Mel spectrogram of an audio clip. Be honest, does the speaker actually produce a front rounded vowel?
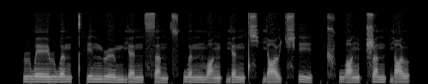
no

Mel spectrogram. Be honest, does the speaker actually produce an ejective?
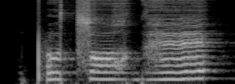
yes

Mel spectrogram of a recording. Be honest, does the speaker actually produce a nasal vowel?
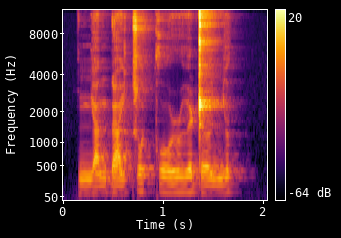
no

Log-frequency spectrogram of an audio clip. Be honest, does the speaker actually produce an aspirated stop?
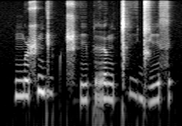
yes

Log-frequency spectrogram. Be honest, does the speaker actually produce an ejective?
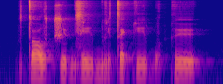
no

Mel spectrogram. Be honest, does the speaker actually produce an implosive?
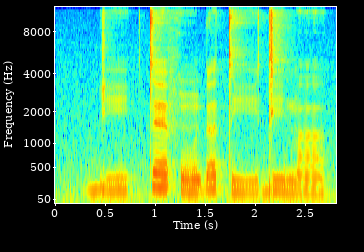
yes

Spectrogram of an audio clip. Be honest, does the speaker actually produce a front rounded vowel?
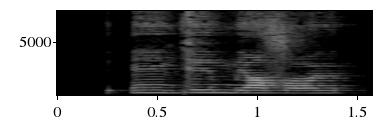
yes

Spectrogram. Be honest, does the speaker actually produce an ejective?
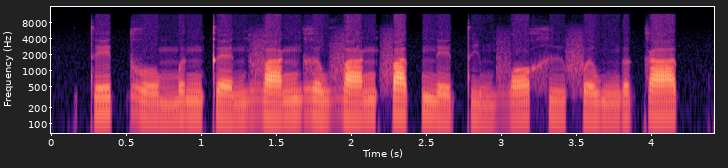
no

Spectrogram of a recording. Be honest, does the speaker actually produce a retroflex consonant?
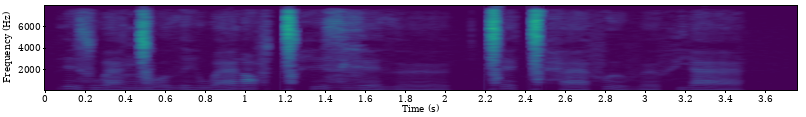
no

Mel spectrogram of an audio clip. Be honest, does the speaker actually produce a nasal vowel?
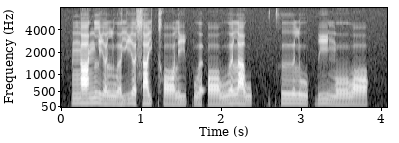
no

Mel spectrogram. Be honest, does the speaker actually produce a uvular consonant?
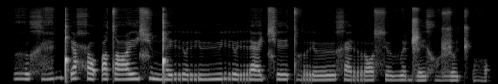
no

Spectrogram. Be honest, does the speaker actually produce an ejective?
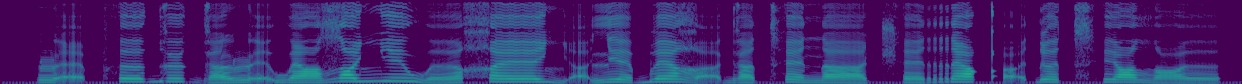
yes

